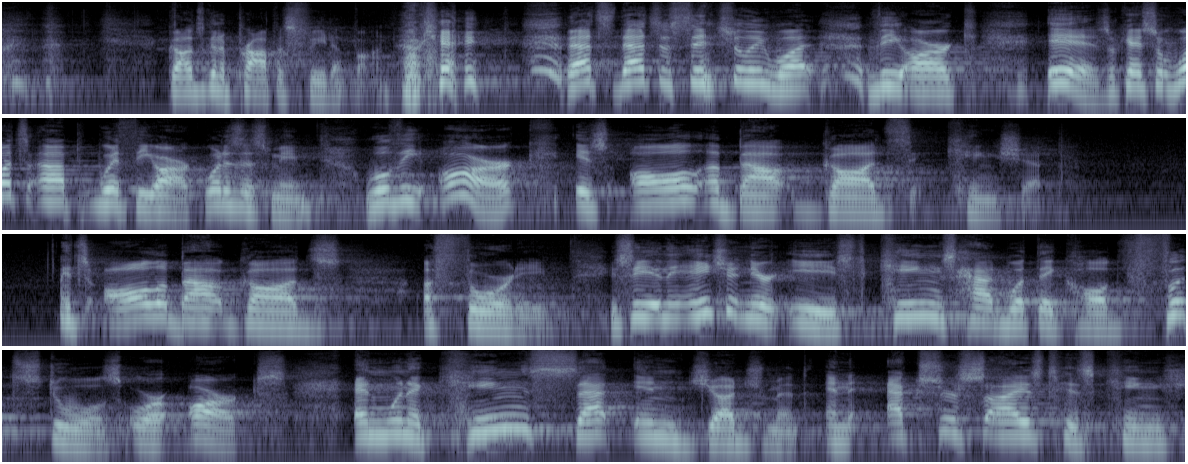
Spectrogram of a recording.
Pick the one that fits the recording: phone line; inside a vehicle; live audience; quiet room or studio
live audience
